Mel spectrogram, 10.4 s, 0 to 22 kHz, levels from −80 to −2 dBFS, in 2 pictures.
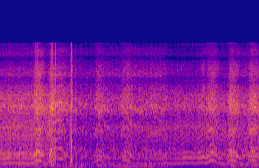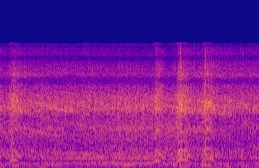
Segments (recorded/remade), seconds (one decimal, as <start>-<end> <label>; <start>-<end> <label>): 0.0-2.5 remade; 2.5-4.6 recorded; 4.6-8.3 remade; 8.3-10.4 recorded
